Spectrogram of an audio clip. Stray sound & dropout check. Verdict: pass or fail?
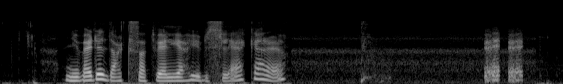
fail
